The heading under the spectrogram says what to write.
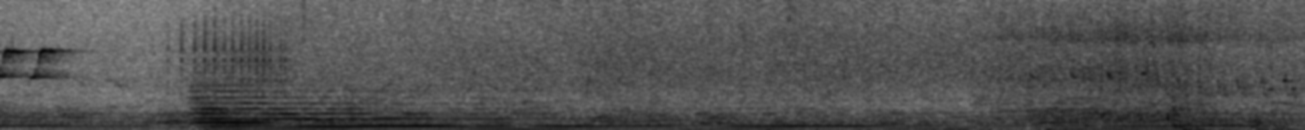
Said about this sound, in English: And hark, the little vesper bell that biddeth me to prayer.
